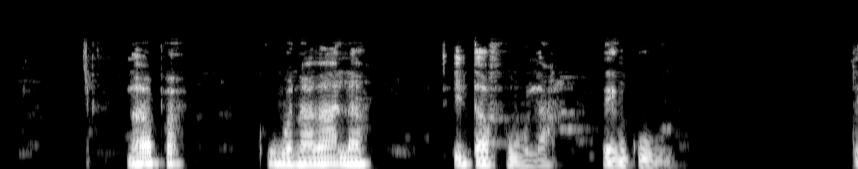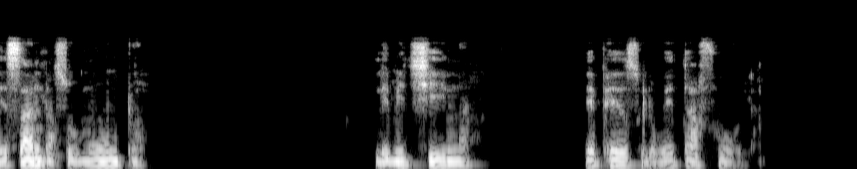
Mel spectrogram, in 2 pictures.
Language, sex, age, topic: North Ndebele, male, 18-24, health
